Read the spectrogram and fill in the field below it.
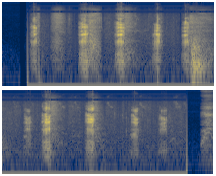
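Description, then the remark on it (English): A pig grunts and oinks repeatedly in short, snorting bursts, fairly loud, with a few longer squealing grunts mixed in and no talking. “It's a pig.”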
